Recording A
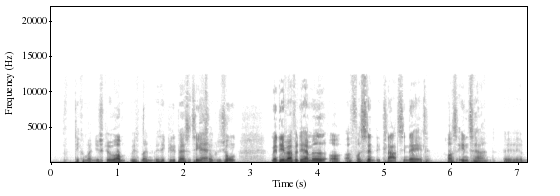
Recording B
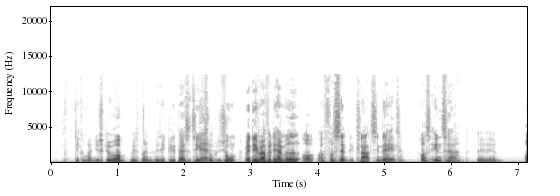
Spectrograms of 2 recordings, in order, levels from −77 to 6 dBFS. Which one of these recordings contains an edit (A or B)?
B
